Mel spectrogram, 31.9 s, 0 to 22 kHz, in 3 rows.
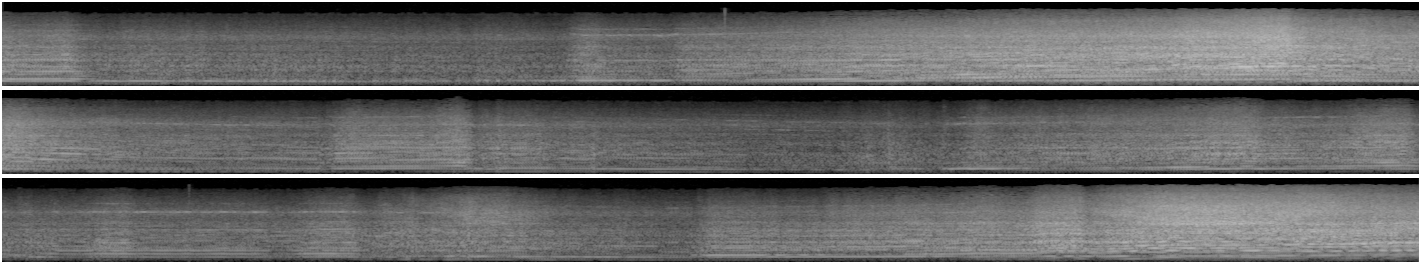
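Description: NASCAR Cup Series stock cars' V8 engines racing on a road course. Their pitch repeatedly rises and falls as they rev through the gears and pass, loudest around nine to ten seconds in.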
